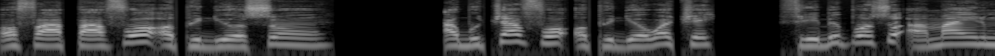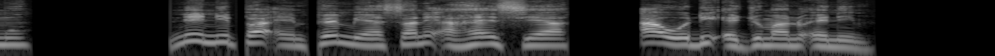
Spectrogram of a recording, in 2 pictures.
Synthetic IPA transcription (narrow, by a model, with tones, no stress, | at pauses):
ɔ˨faː˨pʰaː˨fʊ˦ɔ˦ʔɔ˨pi˨di˨ɔ˨sʊ̃˦n˦ | a˨bu˨t͡ɕᶣa˦fʊ˦ɔ˦ʔɔ˨pi˨di˨ɔ˨wa˦t͡ɕᶣɛ˦ | fi˨ɾe˨bi˦pɔ˦sʊ˦ʔa˨mã˦ñ˦mũ˦ | nɪ̃˦n̩˨nĩ˦pa˦ʔɪ˨m̩˨pʰɛ̃˦mbĩ˨a˨sã˦nɪ̃˦ʔa˨ɦã˦n̩˨si˨˦a˦ | a˦wɔ˨di˦ʔæ˨d͡ʑᶣu˦mã˨nʊ̃˦ʔæ˨nĩ˨m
